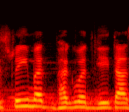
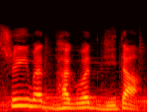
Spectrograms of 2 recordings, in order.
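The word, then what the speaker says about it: श्रीमद्भगवद्गीता: जैसा कि मैंने उच्चारण किया श्रीमद्भगवत गीता जिसे अनवधानतावश हम [नाक से की जाने वाली आवाज़] श्रीमद्भगवत गीता या श्रीमद् भागवत गीता या भागवत गीता कर जाते हैं जो सर्वथा अशुद्ध है।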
